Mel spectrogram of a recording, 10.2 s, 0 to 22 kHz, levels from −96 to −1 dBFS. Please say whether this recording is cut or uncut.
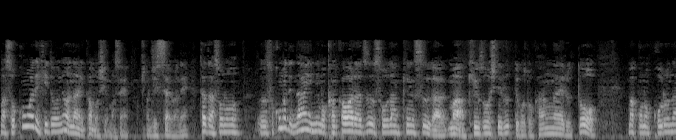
cut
